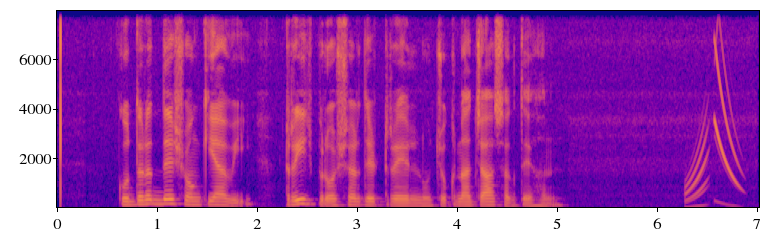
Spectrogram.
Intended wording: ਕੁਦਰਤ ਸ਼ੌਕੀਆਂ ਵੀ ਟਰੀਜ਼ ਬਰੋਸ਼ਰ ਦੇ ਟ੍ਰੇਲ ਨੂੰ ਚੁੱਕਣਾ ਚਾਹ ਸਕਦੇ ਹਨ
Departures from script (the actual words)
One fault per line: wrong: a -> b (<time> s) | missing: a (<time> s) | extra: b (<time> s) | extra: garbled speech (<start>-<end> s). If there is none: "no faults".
extra: ਦੇ (1.0 s)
